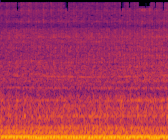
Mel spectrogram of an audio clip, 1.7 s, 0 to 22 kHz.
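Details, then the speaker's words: Crown Vic V8 idling with a faint, regular light knock under the rumble. A misfire was suspected, but cylinder checks on all eight were fine. Cause unknown; the engine is to be pulled for inspection. "I mean it's just a real slight knock but I don't like that I'd rather pull it out than blow it up"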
